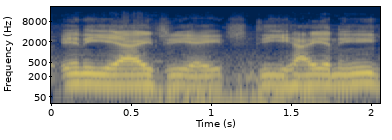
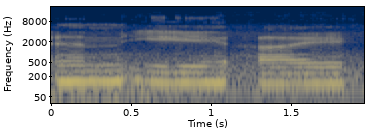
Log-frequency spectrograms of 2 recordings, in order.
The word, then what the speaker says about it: Neighdine: My favorite horse name is Nadine, but the nay is spelled like nay, like a horse. Yeah. So Neighdine. Yeah. All right, Neighdine.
